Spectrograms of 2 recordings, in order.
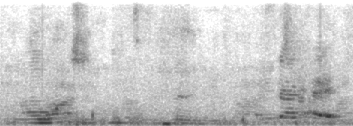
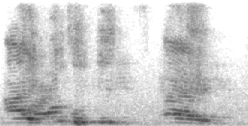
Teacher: He did not breathe out when he was pronouncing the word that starts with vowel sound.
